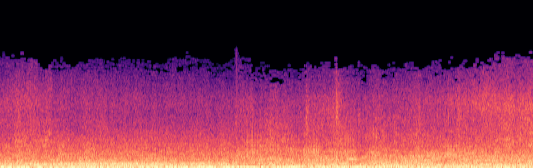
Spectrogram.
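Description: Engines of several banger-racing cars running hard together, a loud continuous drone whose pitch rises and falls a little as the cars rev and lift.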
